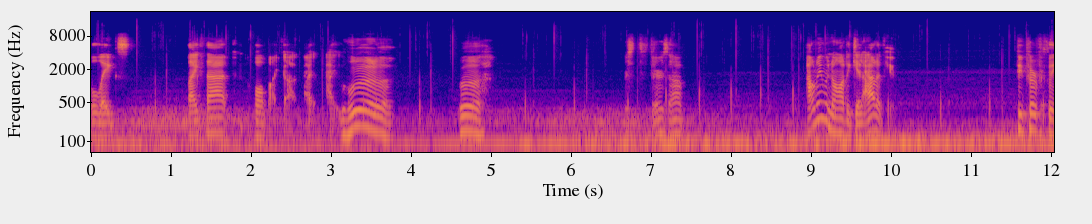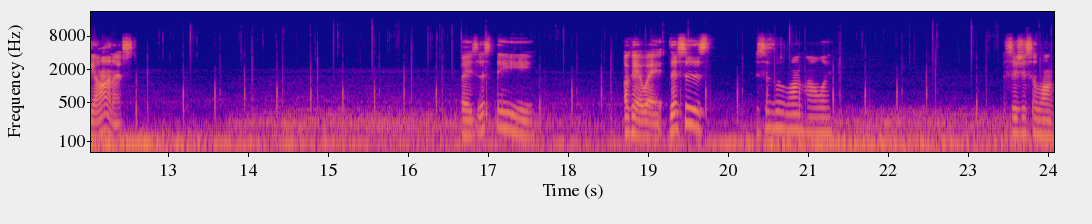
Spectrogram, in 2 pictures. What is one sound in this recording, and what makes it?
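A torch flame crackles and hisses softly.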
